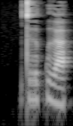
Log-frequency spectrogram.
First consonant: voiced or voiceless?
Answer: voiceless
